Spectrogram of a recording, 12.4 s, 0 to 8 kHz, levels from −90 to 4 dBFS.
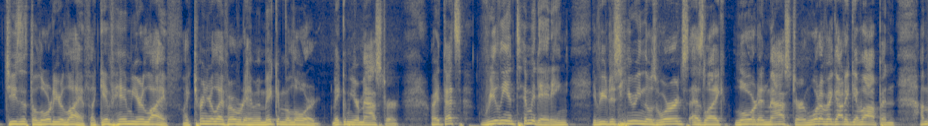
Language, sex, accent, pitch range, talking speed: English, male, American, 125-160 Hz, 250 wpm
